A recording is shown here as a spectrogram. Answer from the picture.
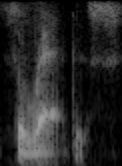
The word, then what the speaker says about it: Serapis: So you fuse them together, and you have what the Greeks stole as Serapis, some like to pronounce it Serapis.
